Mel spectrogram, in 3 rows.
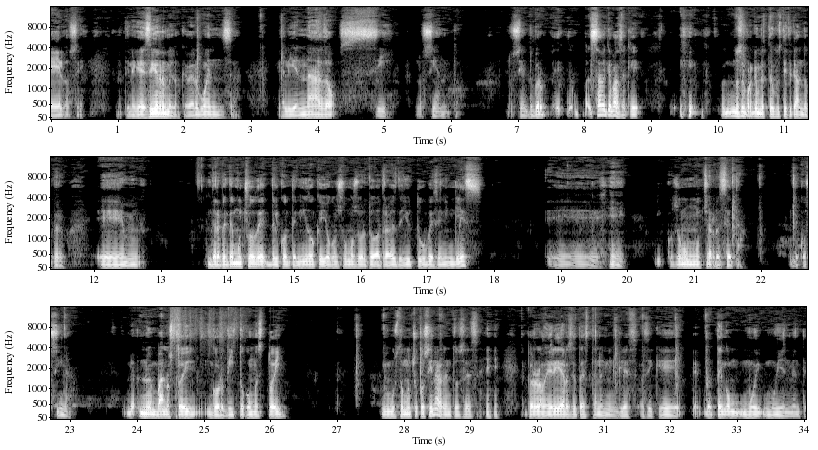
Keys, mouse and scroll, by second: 2.5 shift+middle click, 3.2 shift+middle click, 3.8 shift+middle click, 4.6-6.6 shift+drag, 6.7-8.3 drag, 8.4 shift+middle click, 9.1-10.6 shift+drag, 10.7 shift+middle click, 11.4-15.8 shift+drag, 16.0 click, 16.9 middle click, 17.8 click, 18.2 click, 19.3 click, 20.2-21.7 drag, 21.8 shift+middle click, 22.8 shift+middle click, 24.1-25.1 drag, 25.8 click, 26.0 click, 26.6 click, 27.2-29.2 shift+middle drag, 29.4-31.3 shift+drag, 31.6 shift+click, 32.1 shift+middle click, 32.2 shift+click, 33.2 shift+click, 33.7 click.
